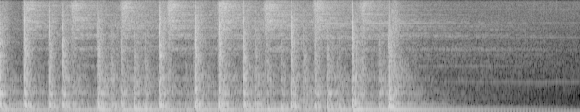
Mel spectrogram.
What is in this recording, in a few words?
Drums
